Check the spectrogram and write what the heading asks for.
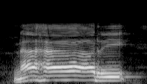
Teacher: র জেরি নাহারি আমরা এখানে যদি ওয়াকফ করি তাহলে কি হবে র অক্ষরটা সাকিন হয়ে যাবে আর তার ডাইনে জবর থাকায় এখানে মোটা করে পড়বো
